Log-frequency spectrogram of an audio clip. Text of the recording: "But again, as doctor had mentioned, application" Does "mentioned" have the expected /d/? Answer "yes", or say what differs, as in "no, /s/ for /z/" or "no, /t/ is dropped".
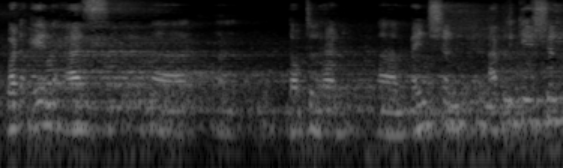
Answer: yes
